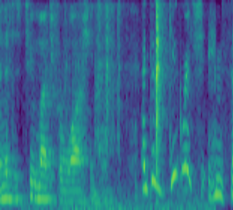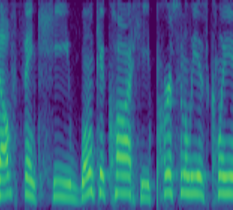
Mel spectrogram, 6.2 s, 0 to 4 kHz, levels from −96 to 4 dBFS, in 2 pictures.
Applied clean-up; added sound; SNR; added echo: none; Camera; 4 dB; none.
